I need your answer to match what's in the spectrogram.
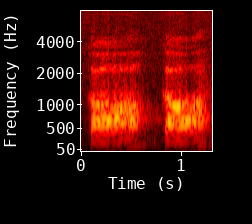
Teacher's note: You notice all the consonants also carry an innate long tone sound. So ga, you want to make sure that tone stays flat and long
